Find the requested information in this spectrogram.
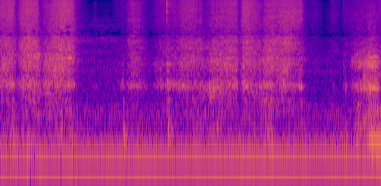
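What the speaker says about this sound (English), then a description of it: "I'm just gonna give it a really good wipe down. Get any of that sawdust that may be hanging on off." A cloth or pad wipes sawdust off a wooden kitchen riser with soft, steady rubbing strokes, close and fairly quiet.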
